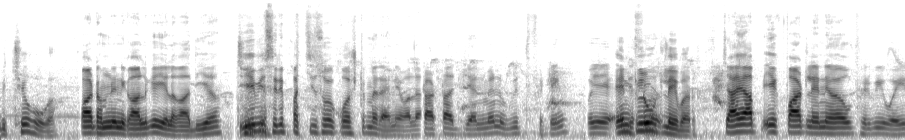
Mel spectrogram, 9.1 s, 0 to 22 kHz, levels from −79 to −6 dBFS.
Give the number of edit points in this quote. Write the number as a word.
four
